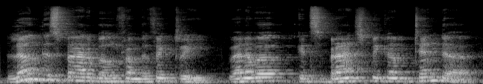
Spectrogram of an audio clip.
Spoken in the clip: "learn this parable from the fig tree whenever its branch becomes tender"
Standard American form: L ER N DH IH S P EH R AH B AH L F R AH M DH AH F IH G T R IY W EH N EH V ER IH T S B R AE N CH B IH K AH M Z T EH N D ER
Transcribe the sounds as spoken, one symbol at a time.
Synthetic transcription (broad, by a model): L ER N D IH S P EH R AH B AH L F R AH M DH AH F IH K T R IY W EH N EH V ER IH T S B R AE N CH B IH K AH M T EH N D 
